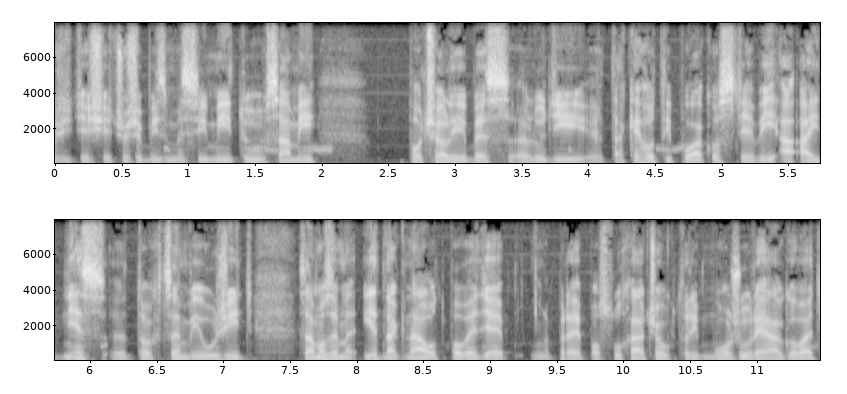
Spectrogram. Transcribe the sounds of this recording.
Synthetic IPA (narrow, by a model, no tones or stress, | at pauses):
ʒicɛjʃɪɛt͡ʃɔʒɛbizmɛsimit̪usami | pɔt͡ʃalibɛz̥ʎuɟiːt̪akɛːɦɔt̪ipuakɔscɛʋiʔaʔajd̪ɲɛst̪ɔxt͡sɛmʋiuʒicsamɔzɾɛjmɛjɛd̪naɡnaɔt̪̚pɔʋɛɟɛpɾɛpɔsluxaːt͡ʃɔʊk̚t̪ɔɾiːmʊɔʒuɾɛaɡɔʋac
